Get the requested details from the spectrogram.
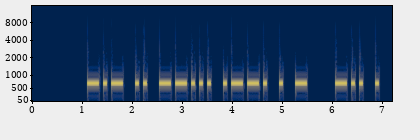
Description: Morse code, heard as a keyed tone, about 15 wpm, 700 Hz. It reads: KI7PET DE
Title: USA Callsign DE Callsign - 6 Characters - 15wpm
